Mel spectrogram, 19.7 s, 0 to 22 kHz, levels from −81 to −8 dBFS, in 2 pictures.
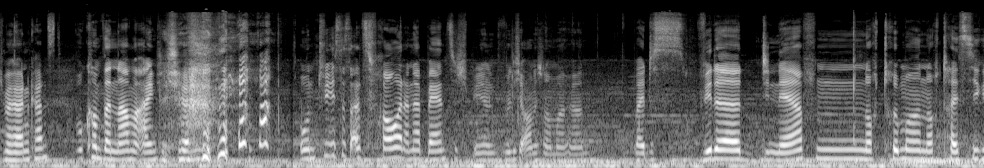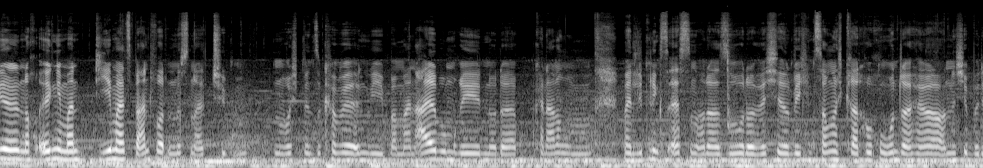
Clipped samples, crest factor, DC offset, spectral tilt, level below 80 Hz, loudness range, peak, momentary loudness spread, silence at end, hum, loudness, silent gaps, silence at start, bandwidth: under 0.1%; 16 dB; under 0.1%; -5.5 dB/octave; -24 dBFS; 4 LU; 0 dBFS; 9 LU; 0 s; none; -16 LUFS; none; 0 s; 16.5 kHz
